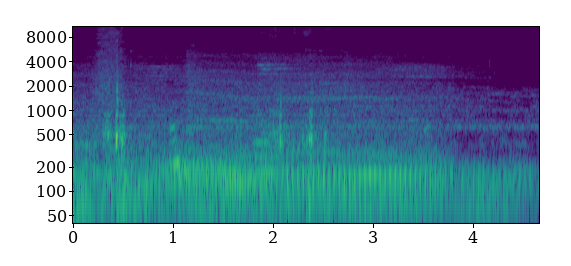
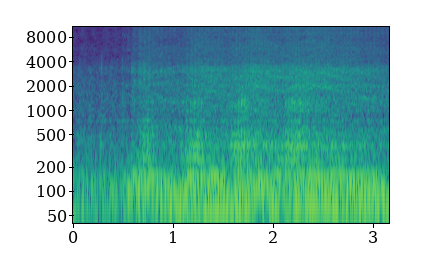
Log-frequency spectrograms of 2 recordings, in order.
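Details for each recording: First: Bajaj Platina single-cylinder idle, before rocker adjustment: quick light ticking about three per second over the idle thump; valve tappet tick from very loose rockers. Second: Bajaj Platina after tightening very loose rockers that caused a tick-tick sound, with the timing chain found fine; the single-cylinder picks up smoothly and runs evenly under a light rev with no top-end tapping.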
